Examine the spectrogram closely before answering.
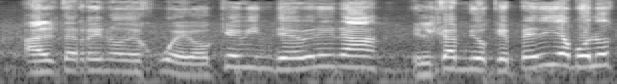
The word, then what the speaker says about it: De Bruyne: ¿Cómo lo pronuncia el apellido del KDB, compañero? Kevin De Bruyne. Está bien, está De bien. ¿De Bruyne le dice usted? De Bruyne.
